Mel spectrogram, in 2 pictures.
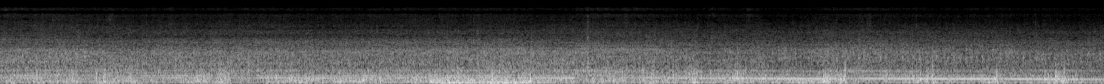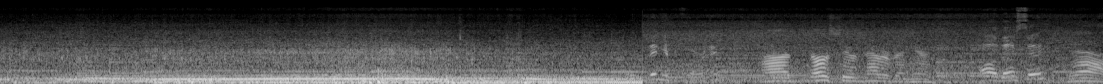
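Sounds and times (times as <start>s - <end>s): snowmobile engine running: 0.0s - 20.4s.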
